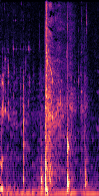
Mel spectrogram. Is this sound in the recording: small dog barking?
no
